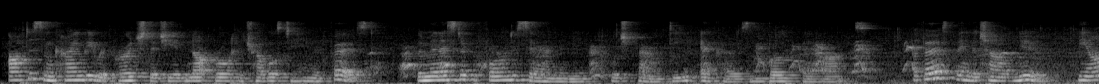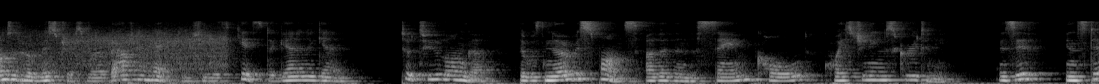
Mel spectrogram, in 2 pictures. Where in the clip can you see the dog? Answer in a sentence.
You can hear the dog from 3.6 to 9.2 s.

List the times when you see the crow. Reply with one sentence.
The crow can't be heard in this clip.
